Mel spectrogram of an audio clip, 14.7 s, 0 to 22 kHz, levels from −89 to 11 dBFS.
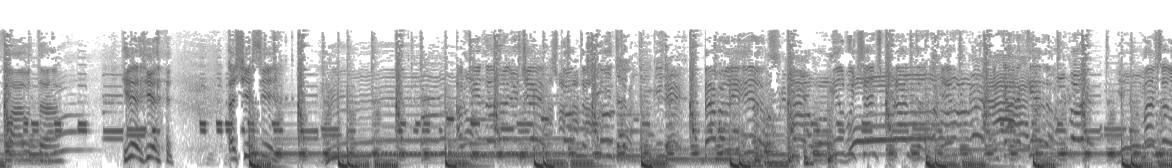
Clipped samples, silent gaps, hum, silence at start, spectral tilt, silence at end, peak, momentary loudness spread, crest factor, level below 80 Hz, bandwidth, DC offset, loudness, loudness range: under 0.1%; none; none; 0 s; -5 dB/octave; 0 s; -6 dBFS; 5 LU; 14 dB; -24 dBFS; 11 kHz; under 0.1%; -20 LUFS; 1 LU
